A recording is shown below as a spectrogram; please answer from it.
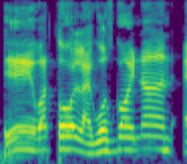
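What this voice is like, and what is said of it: Joe Rogan-style stereotyped Mexican accent. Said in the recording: “if Joe Rogan did an impression of a Mexican, he'd be like ... that's like a Mexican from ... the '90s ... and in East LA”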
